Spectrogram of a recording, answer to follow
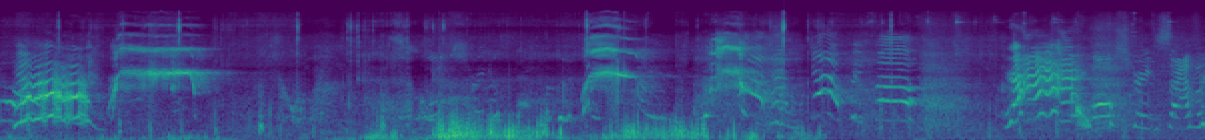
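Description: Children shouting and screaming as they run across a lawn, in short high-pitched calls with one held scream near the start. A stretch of low rumbling noise on the microphone sits in the middle.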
